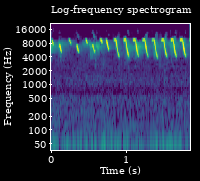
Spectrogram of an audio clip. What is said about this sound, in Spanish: O un árbol lleno de currucas. Estos son chipes peregrinos.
